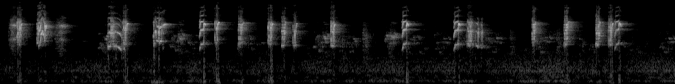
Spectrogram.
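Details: A lovebird group squabbles as the birds repel each other: a long series of piercing, rasping chirps, often in pairs, spaced irregularly throughout.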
